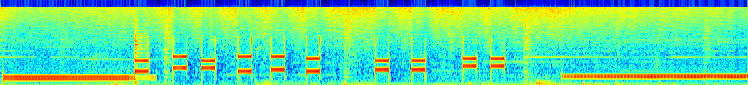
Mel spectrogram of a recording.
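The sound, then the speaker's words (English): A telephone number is dialed in touch tones: a steady dial tone, then ten short, crisp dual-pitch beeps in quick, slightly uneven rhythm, then another steady tone. “Now dial Vesta Godwin Clark so we can let her know that we're going to help them.”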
